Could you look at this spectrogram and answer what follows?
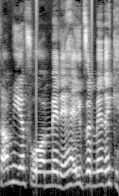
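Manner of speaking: imitated woman shouting. Retelling a woman yelling at a car, imitating her yelling. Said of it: "she over here yelling at the car".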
